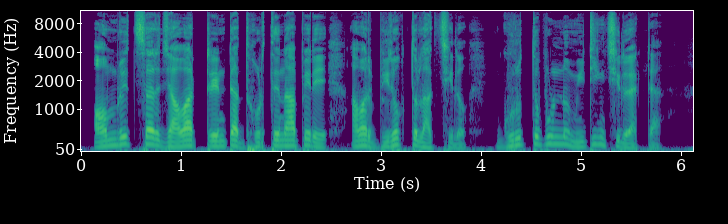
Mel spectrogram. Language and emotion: Bengali, sad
